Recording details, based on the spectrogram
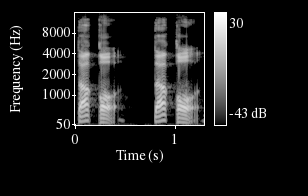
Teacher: di situ qaf qalqalah taqo ya, disertai dengan suara tebal karena dia isti'la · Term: qof qalqalah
